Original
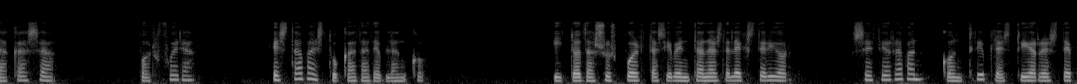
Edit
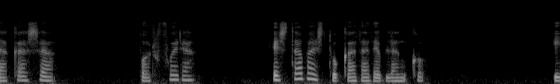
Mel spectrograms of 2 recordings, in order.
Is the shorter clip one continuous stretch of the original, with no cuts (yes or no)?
yes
